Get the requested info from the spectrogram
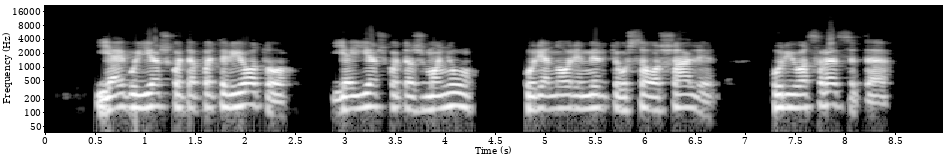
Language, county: Lithuanian, Šiauliai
